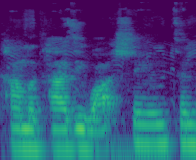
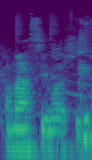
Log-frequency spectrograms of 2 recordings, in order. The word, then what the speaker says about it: Kamasi Washington: Kamikaze Washington, the saxophone player. Kamasi Washington.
